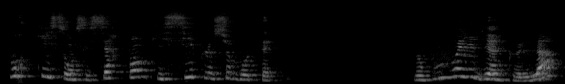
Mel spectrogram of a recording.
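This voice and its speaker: A woman gives a clear, didactic literature lesson, speaking directly to her viewers and building each point on an example. Her voice sits high. The recording has a noticeable roomy echo. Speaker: French literature teacher. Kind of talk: explanatory lesson.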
